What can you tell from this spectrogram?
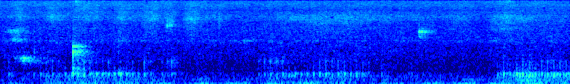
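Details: Domestic cat, male, lying in a lap and purring as it is petted; a close, deep, steady purr pulsing in quick regular cycles, with a brief rustle of hand movement.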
